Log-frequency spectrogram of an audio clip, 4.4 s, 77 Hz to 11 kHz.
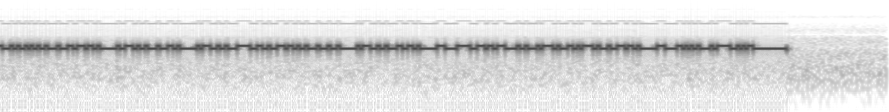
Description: RTTY (75 baud, 170 Hz shift), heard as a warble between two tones, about 1360 Hz centre. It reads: … A7Z50 1Z8MT M3731 MRKTS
